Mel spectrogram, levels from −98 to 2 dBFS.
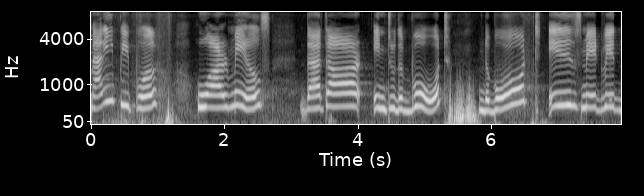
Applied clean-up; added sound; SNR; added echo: none; none; none; none.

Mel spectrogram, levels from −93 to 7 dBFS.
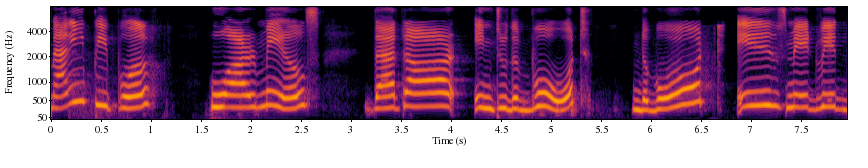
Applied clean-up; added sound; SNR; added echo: neural mask model DeepFilterNet 3.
